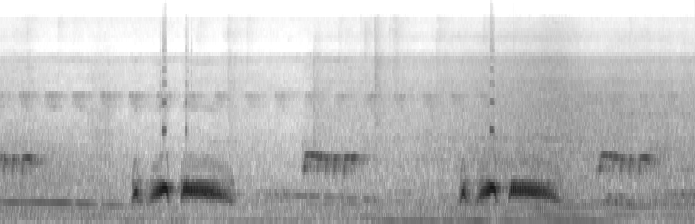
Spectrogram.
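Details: Dove calling, recorded to agitate rival birds: two phrases of deep, rounded double coos about three seconds apart, separated by steady, higher, faint tones.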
